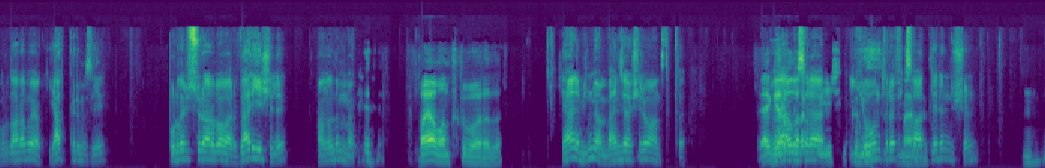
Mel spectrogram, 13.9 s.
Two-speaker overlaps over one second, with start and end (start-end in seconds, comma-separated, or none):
10.2-12.4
